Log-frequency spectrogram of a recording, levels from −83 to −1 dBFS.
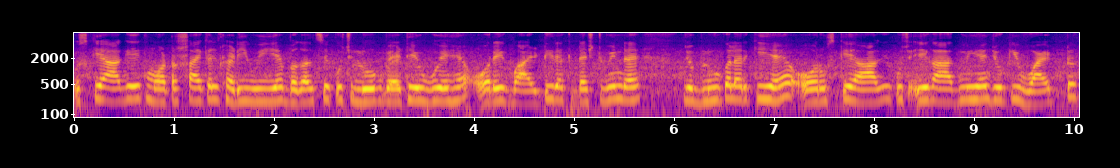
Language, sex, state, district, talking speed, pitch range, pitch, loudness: Hindi, female, Uttar Pradesh, Deoria, 210 wpm, 195-220 Hz, 205 Hz, -14 LUFS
